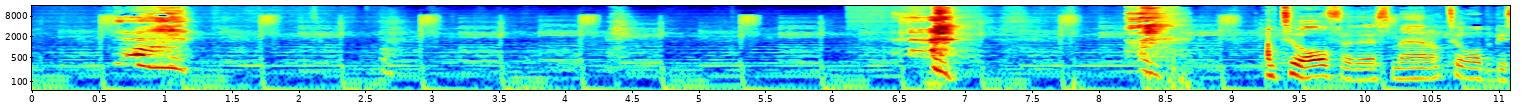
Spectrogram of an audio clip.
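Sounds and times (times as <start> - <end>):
man groaning or sneezing: 0.5 - 1.3, 6.3 - 7.2, 8.2 - 8.8.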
